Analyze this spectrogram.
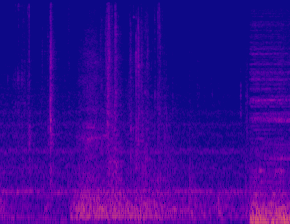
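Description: A heavy metal lock clicks and clanks open.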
